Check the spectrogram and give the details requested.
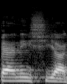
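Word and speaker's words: panacea: इसको हम क्या कहते हैं स्टूडेंट्स इसको हम peninsiya कहते हैं पहले सिया कहते हैं स्पेलिंग कभी कभी इसका पूछ देता है की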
